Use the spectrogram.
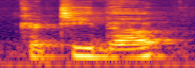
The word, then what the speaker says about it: curtido: her own sauerkraut and she also makes could curtido i said it right my wife was like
